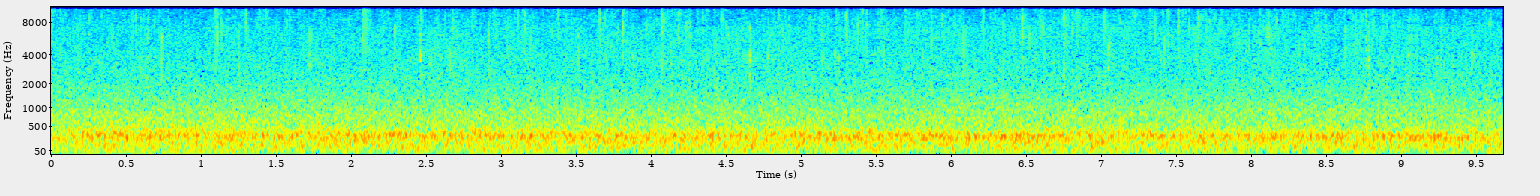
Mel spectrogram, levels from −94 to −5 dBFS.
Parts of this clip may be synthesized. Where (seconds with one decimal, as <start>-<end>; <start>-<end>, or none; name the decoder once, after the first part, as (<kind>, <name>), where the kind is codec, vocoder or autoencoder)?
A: 2.1-2.8 (vocoder, BigVGAN v2); 5.5-6.1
